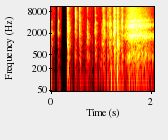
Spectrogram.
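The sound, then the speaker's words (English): Typing on a computer keyboard: a run of rapid, irregular keystrokes that grows denser and ends in a steady hiss, all fairly quiet. “If I can type.”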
